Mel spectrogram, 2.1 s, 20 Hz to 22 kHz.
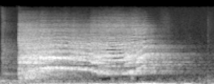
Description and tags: Wooden Door Squeaking Short 2
Series of squeaky doors. Some in a big room, some in a smaller room. Some are a bit hissy, sorry.
discordant, screech, slide, closing, squeaky, sliding, portal, wood, open, heavy, close, squeak, squeeky, shrill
